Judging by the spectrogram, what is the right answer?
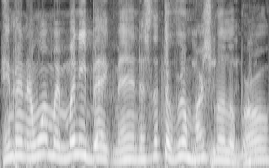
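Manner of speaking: Mexican-American English accent. Speaker acts out an ese upset about a marshmallow: ese voice. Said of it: "you watch too many Mexican".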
